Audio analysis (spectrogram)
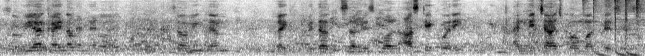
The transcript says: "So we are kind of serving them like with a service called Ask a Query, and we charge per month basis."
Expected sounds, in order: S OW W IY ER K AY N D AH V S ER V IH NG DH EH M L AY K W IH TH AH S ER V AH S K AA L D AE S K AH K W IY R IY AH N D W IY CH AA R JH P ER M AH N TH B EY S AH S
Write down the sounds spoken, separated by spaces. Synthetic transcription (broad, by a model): S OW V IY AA K AY N D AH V S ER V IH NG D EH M L AY K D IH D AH S ER V AH S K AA L AA S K AH K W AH R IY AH N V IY CH AA R JH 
